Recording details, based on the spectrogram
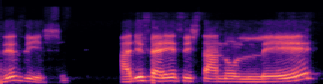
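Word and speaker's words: les: Já no plural a gente fala lê aberto, ó. Lê. Lê serpã.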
